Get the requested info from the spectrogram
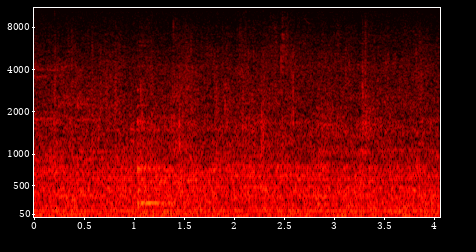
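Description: Steady hall room noise with a low hum, broken by scattered light taps and clicks.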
